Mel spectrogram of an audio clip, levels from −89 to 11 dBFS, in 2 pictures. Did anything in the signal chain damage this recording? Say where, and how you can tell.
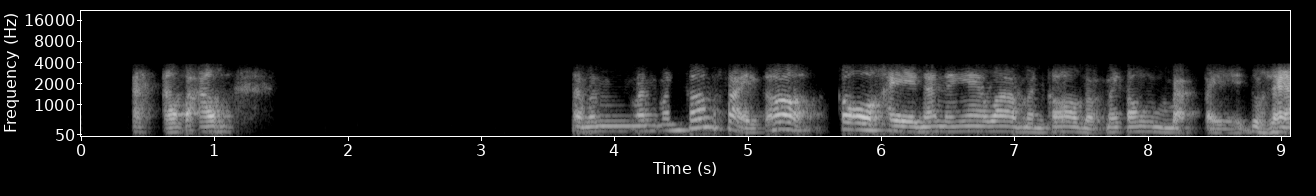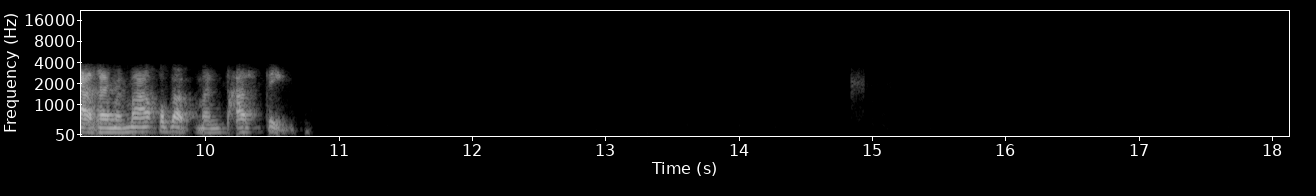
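Yes. The damage comes at the codec stage: the speech has been through a G.729 codec for the whole clip, and the sound fits an 8 kbit/s G.729A stream. The encoder rebuilds each 10 ms frame from a vocal-tract filter, a pitch predictor and a few pulses, so the speech comes out plainly rough and slightly synthetic. Nothing above 3.5 kHz survives, and the line band of roughly 200 Hz to 3.4 kHz gives it a thin, telephone-like sound.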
